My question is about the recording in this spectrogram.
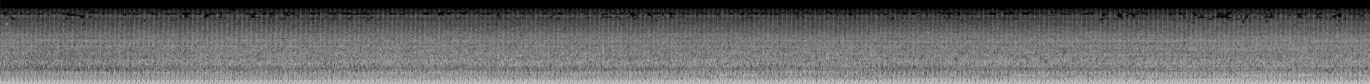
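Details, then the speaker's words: Ferris 52-inch commercial hydro walk-behind mower twin: lumpy, uneven thumping about three to four beats a second, smoking, worse and low on power with PTO engaged; running on one cylinder because a bad carb o-ring blocked a fuel jet. "the key switch is a little finicky but yeah you can here and see it's smoking and especially when you engage the PTO it runs even worse it doesn't have a lot of power"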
